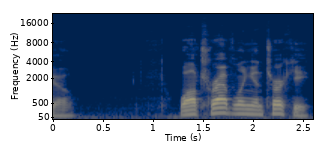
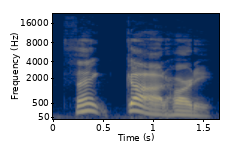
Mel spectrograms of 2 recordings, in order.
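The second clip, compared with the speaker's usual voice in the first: put-on thick Russian accent; 7 dB louder, slower than usual. A narrator's reading. Alla turns up needing help, thick Russian accent. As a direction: plead urgently with a Russian accent. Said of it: "said in her thick Russian accent".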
